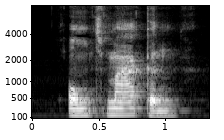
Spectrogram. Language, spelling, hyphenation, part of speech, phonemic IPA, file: Dutch, ontmaken, ont‧ma‧ken, verb, /ˌɔntˈmaː.kə(n)/, Nl-ontmaken.ogg
- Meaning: 1. to unmake, undo, break apart 2. to disinherit, to disown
